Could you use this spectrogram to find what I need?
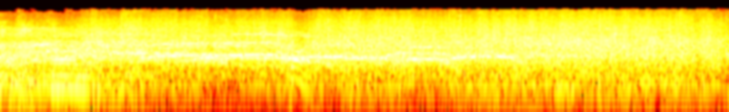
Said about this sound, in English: Having won huge applause twice, Buttigieg then pivoted into actual bread and butter issues like wages and healthcare, drawing a serious distinction between Republicans and Democrats.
